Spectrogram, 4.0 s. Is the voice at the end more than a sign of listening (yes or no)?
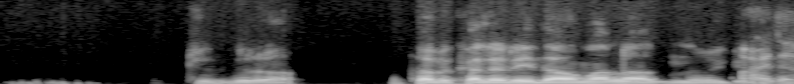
yes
